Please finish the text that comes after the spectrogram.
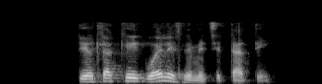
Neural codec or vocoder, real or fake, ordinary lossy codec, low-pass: vocoder, 22.05 kHz, 80 mel bands, Vocos; fake; Opus, 16 kbps; 7.2 kHz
